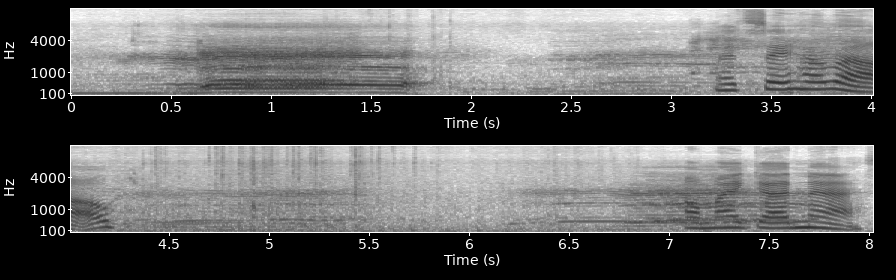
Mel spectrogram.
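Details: Suffolk lambs in a barn at Ewetopia Farms, groups mixed after an open gate, giving a few wavering bleats separated by quieter stretches, one call sliding downward in pitch, with a faint low hum beneath.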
